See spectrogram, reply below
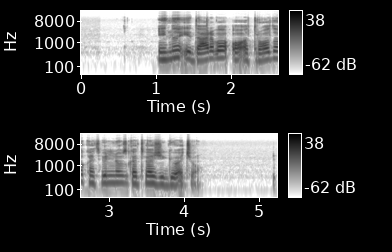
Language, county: Lithuanian, Kaunas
